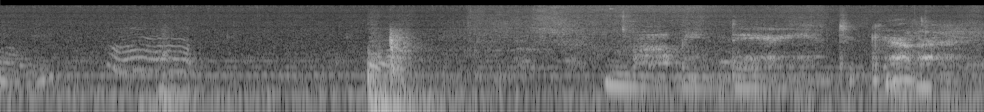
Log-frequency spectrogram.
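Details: Indoor British Shorthair family, with parents Ted and Chloe and four kittens nearly five weeks old at play; a quick wavering meow early on, a thump, low human voices, then another short meow near the end.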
